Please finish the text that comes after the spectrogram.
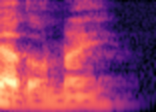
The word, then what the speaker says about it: Adonai: Se dice Adonai, mis señores, así se dice.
